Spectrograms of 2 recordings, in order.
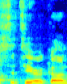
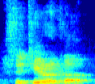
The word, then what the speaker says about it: Satyricon: I just wanted to hear Frankie pronounce Satyricon. Satirica. Oh, That's like a transformer. that was close. That was close. She Is said, that a transformer like Satirica? It's Won't release a new album. Satyricon.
